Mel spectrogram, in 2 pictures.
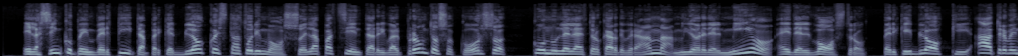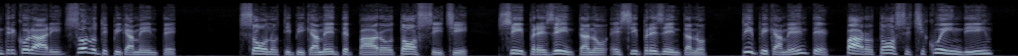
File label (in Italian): locutor italiano italian voiceover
